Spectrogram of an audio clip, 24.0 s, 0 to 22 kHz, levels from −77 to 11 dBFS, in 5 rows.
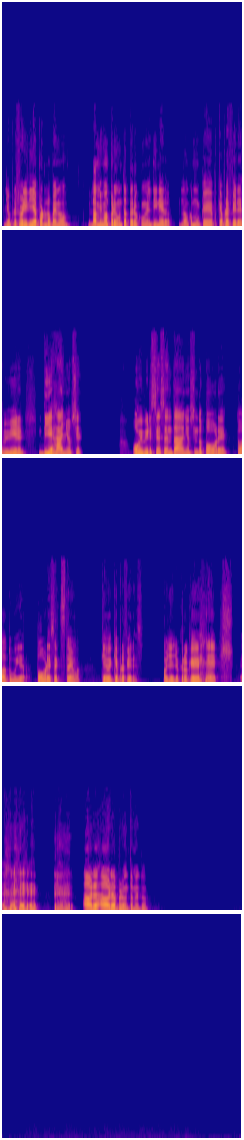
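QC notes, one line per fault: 0.40 s, 1.81 s and 8.64 s: compressed frames skipped. At each point the speech lurches forward, losing about 40 ms, then about 70 ms, then about 40 ms. Whole blocks of the coded stream were dropped, either missing or rejected as damaged, so playback jumps ahead by two or three frames, which fits a frame length near 21 ms.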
